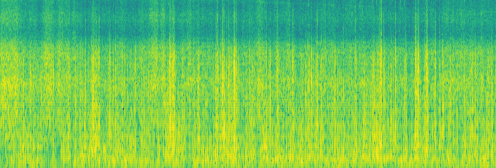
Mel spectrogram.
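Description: Wind rushing over the microphone at an open window of a moving train, over the steady rumble of the ride with frequent irregular clacks.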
